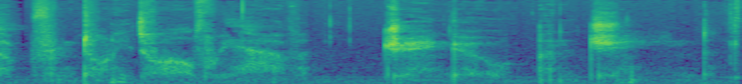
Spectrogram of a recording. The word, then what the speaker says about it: Django: Next up from 2012 we have Django Unchained. The D is silent, hillbilly.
